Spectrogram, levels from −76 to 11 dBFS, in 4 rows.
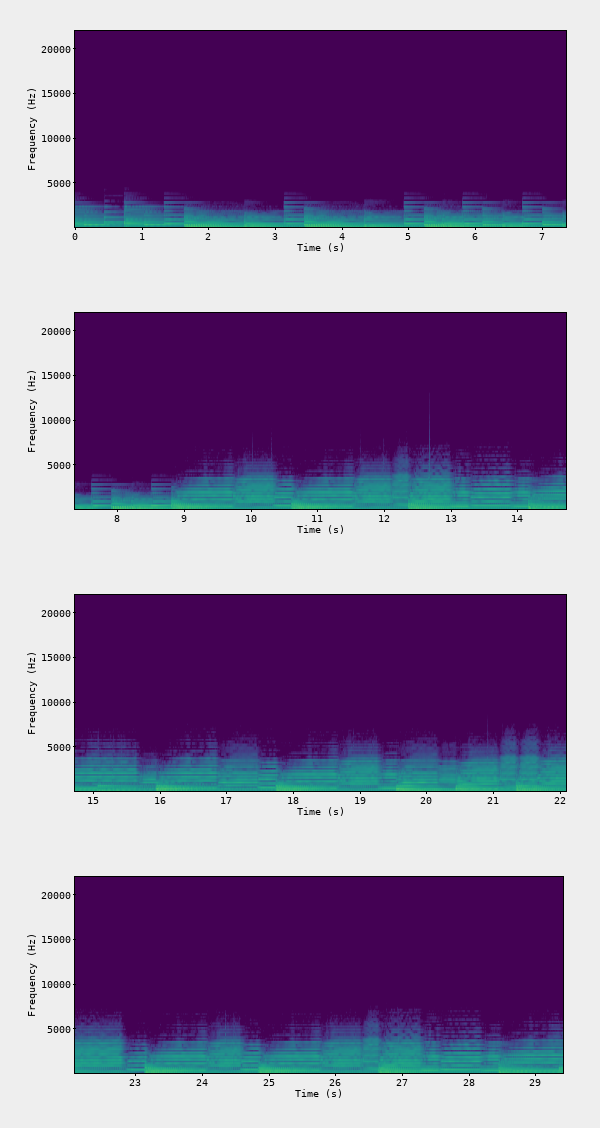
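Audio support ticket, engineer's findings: Compressed frames skipped at 5.41, 11.61, 15.28 and 24.45 s: the audio jumps ahead, losing roughly one, two, one and four 23.2 ms frames. Frames are missing from the file or were rejected by the decoder.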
